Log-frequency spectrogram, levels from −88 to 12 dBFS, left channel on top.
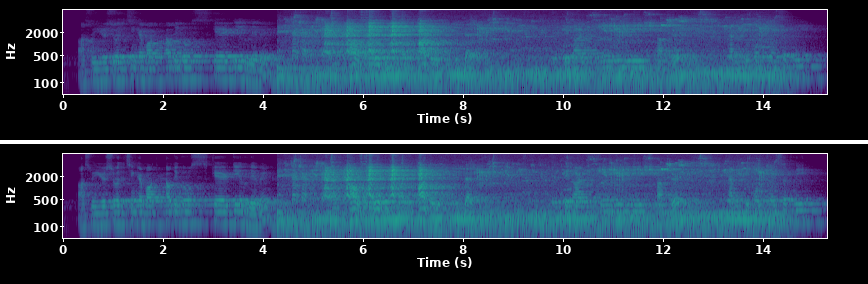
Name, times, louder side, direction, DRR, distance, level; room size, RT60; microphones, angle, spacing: voice 1, 0.3-4.2 5.4-8.3 9.8-12.4 13.3-14.9, right 2 dB, 60° right, 3 dB, 0.6 m, -43 dB
Bird, 4.3-14.3, right 2 dB, 15° right, 0.5 m, -37 dB
7.0 x 4.4 x 5.1 m, 2.7 s
head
